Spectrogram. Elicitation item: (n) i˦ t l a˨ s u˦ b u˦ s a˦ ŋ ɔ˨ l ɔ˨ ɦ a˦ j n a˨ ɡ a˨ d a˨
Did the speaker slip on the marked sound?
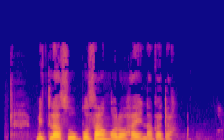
yes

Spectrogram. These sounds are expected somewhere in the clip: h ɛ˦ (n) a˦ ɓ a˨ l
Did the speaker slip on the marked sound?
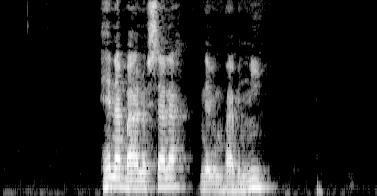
no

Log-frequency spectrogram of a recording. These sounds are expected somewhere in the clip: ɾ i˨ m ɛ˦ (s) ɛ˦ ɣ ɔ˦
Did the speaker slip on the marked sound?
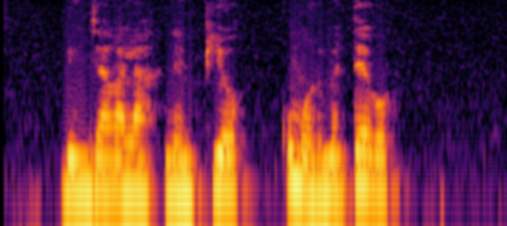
yes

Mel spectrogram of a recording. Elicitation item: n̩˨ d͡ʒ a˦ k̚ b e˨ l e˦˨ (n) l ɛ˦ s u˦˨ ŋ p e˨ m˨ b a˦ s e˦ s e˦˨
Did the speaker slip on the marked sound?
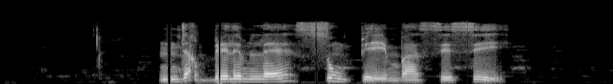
yes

